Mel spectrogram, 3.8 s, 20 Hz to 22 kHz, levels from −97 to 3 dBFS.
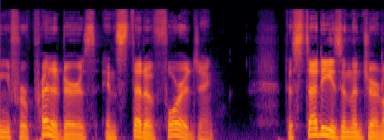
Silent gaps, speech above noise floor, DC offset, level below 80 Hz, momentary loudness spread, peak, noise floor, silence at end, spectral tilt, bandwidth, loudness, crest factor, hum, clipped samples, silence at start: none; 33 dB; under 0.1%; -48 dBFS; 10 LU; -4 dBFS; -53 dBFS; 0 s; -4 dB/octave; 16.5 kHz; -20 LUFS; 18 dB; none; under 0.1%; 0 s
